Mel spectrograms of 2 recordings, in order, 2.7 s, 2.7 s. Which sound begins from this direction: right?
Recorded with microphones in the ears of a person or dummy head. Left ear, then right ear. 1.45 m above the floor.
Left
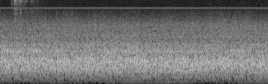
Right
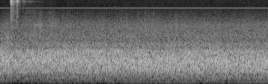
Keys jangling, at 0.1 s.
